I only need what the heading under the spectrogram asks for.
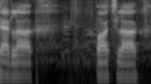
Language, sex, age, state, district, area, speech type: Hindi, male, 30-45, Bihar, Muzaffarpur, rural, spontaneous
